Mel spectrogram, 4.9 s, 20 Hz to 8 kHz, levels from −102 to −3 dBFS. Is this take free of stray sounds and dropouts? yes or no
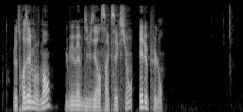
yes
